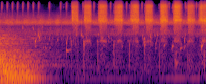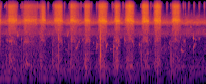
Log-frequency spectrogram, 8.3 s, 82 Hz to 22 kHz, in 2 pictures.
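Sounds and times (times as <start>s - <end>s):
cicadas chirping: 0.8s - 8.2s.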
